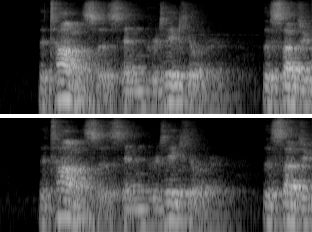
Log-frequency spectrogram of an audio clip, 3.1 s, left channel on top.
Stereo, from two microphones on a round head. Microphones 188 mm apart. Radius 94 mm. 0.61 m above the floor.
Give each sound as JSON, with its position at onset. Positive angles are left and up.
{"t": 0.4, "sound": "a man speaking", "side_deg": 40, "distance_m": 0.9}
